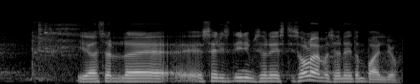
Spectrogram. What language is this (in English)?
Estonian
